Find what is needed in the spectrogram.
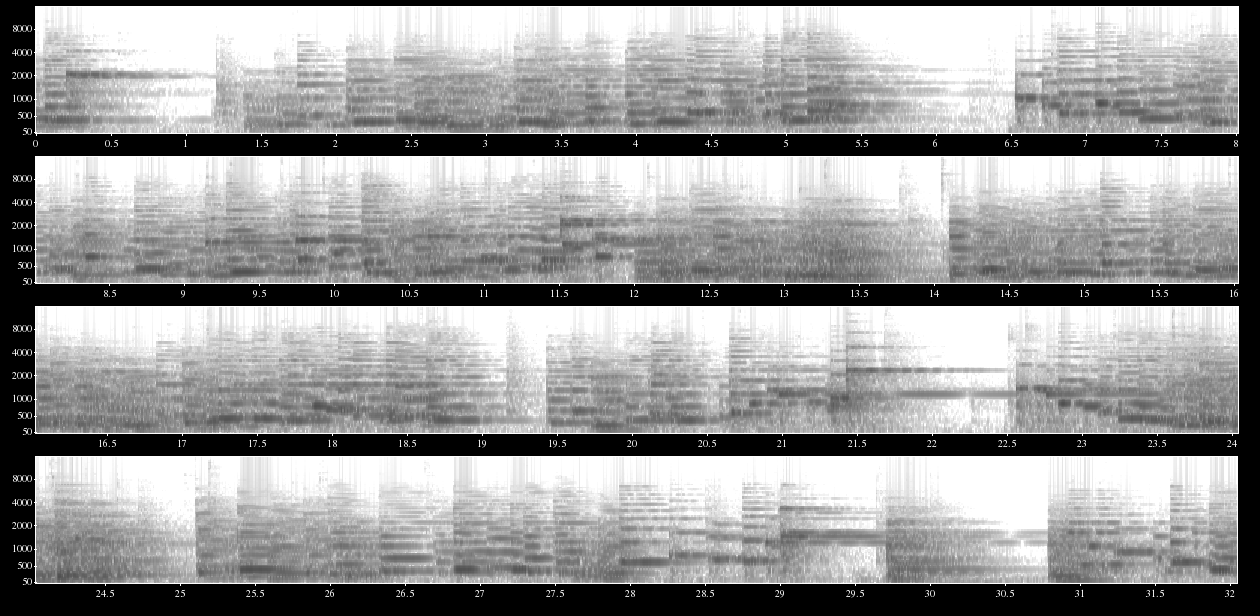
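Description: Black upright piano played solo in a free improvisation: dense, fast clusters of notes and chords across the keyboard, in phrases broken by short pauses, the longest about six seconds in.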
